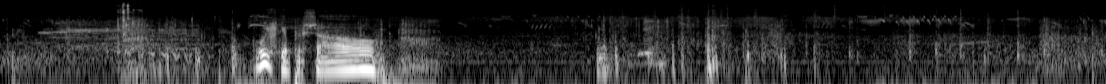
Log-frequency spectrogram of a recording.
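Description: Horses in the Red Dead Redemption video game: a loud horse whinny rises early, with scattered hoof clops and game noise around it, and someone speaks briefly over the scene.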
